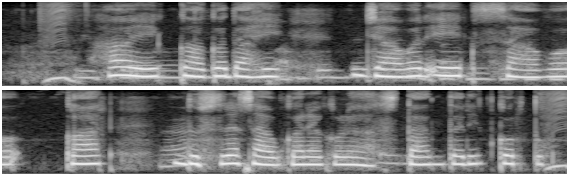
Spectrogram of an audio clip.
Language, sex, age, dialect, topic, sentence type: Marathi, female, 18-24, Varhadi, banking, statement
